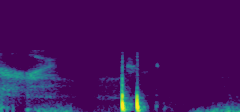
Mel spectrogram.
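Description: Two quick, sharp pops a little over a second in, close together, heard over a conference-call line, after faint breathy noise at the start.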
